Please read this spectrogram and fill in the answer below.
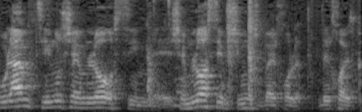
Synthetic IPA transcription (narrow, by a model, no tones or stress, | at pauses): kulamt͡sinuʃehemlo̞osimʃeemlo̞osimʃimuʃbejeχoletbejeχo̞let̪̚k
